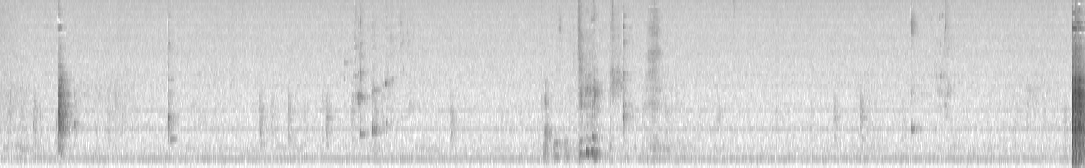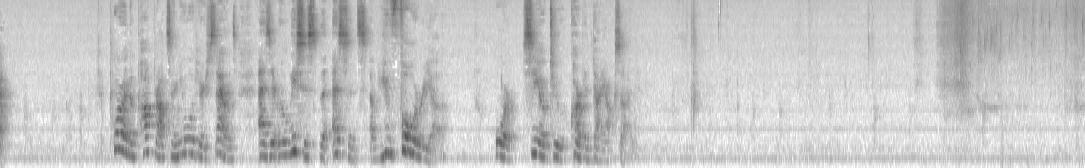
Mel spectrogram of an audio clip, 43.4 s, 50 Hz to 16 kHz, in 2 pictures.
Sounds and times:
Speech: 0:10.8 - 0:11.4, 0:23.9 - 0:30.7, 0:31.6 - 0:34.5.

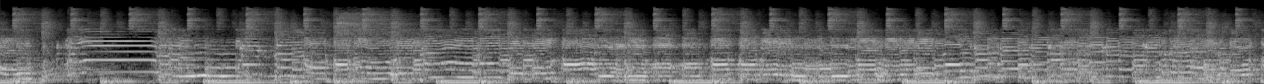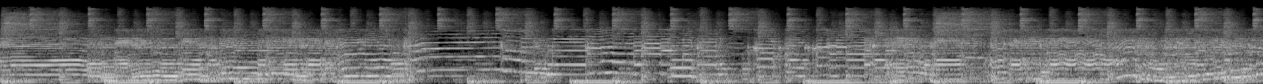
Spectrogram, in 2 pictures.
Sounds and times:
Electric guitar: 0:00.0 - 0:25.2.

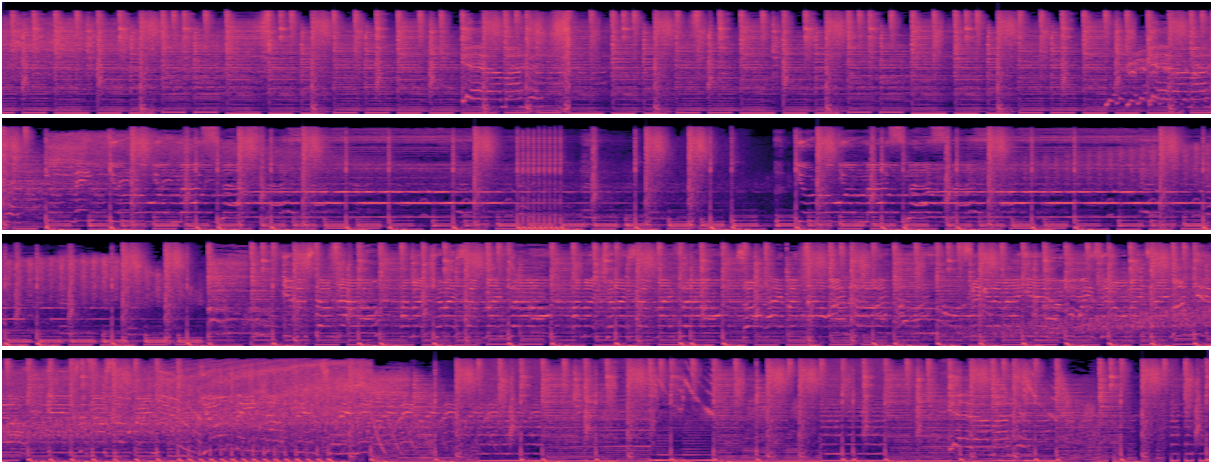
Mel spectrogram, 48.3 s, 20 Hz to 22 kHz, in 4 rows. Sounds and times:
Dubstep: 0:00.0 - 0:15.4, 0:23.5 - 0:48.3.

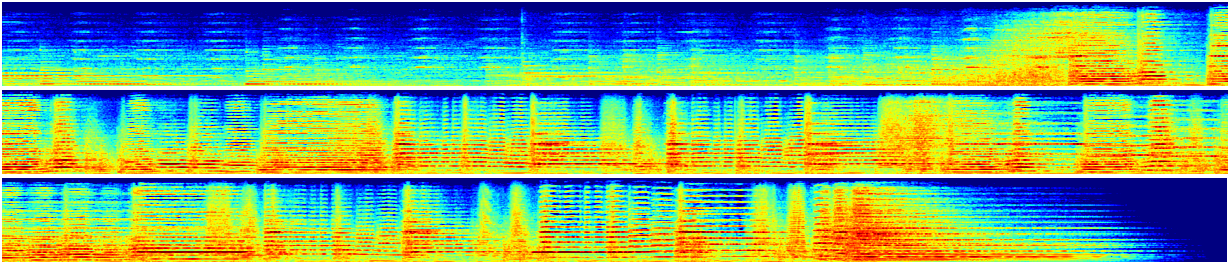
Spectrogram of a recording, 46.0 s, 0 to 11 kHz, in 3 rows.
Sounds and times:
Music: 0:00.0 - 0:45.9.

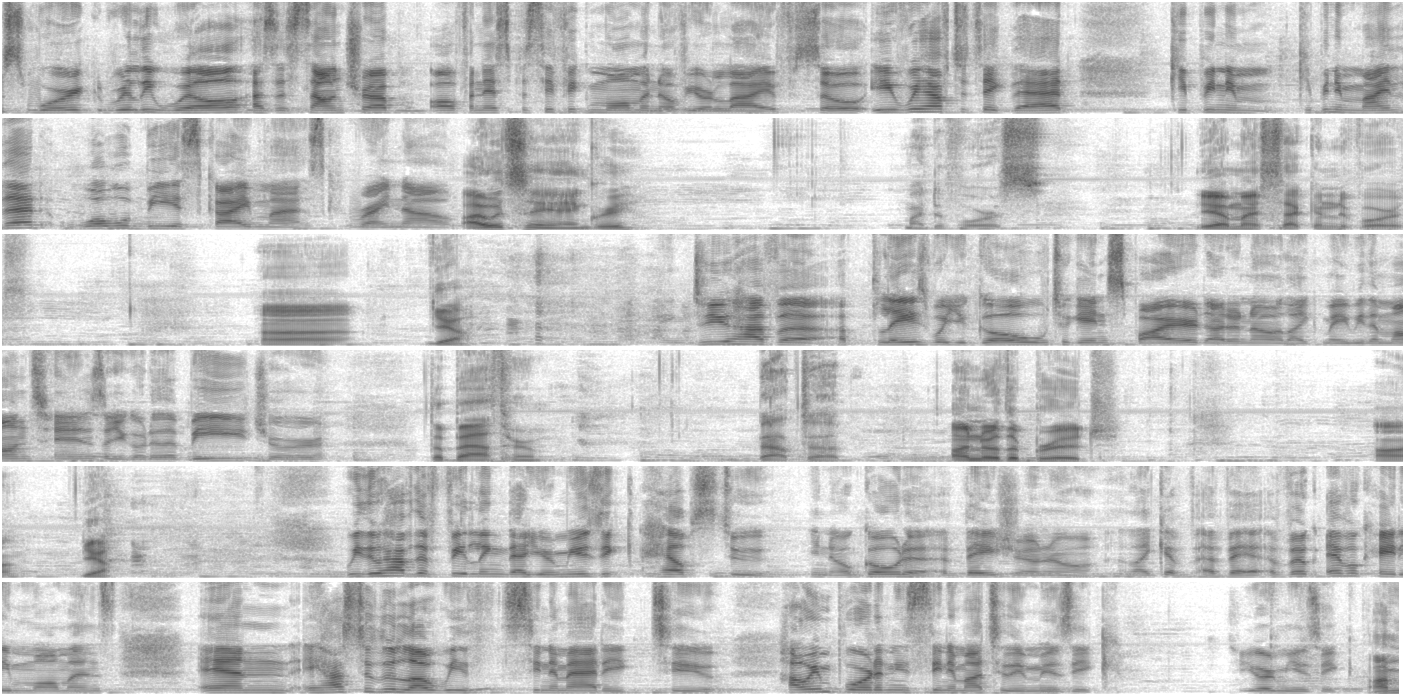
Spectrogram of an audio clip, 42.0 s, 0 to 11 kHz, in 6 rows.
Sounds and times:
Music: 0:00.0 - 0:42.0.

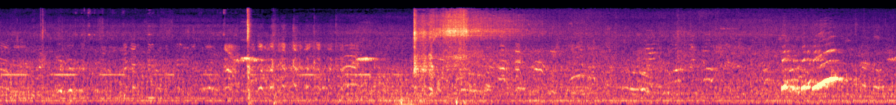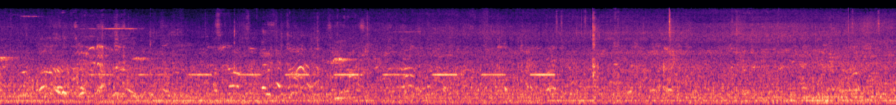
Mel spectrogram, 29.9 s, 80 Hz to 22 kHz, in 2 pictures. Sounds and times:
Speech: 0:00.0 - 0:04.6, 0:07.1 - 0:29.8
Car: 0:00.0 - 0:29.8
Hubbub, speech noise, speech babble: 0:00.0 - 0:29.8
Traffic noise, roadway noise: 0:00.0 - 0:29.8.

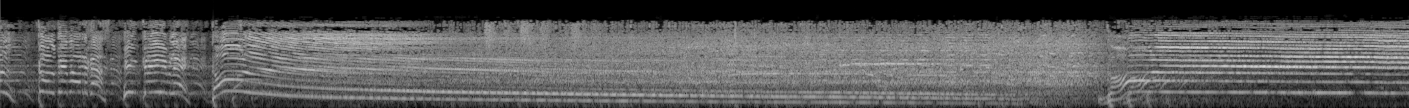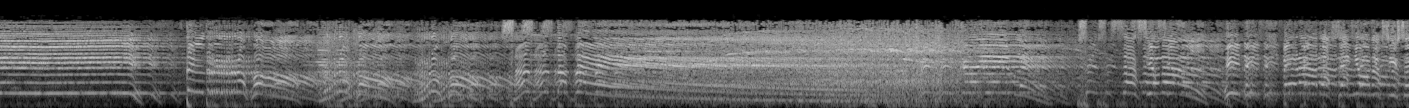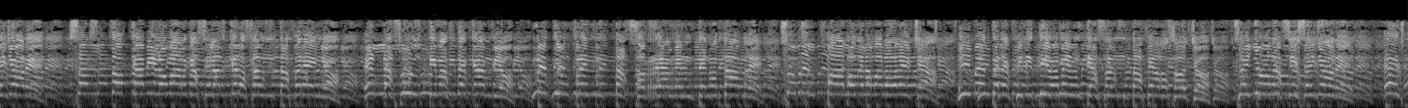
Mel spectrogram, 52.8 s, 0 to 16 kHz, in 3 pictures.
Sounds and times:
Speech: 0:00.0 - 0:05.3, 0:13.8 - 0:27.0, 0:29.1 - 0:52.8.

